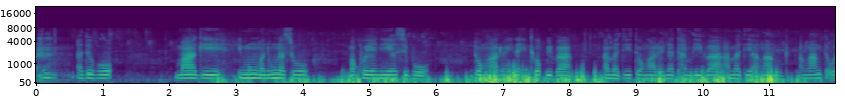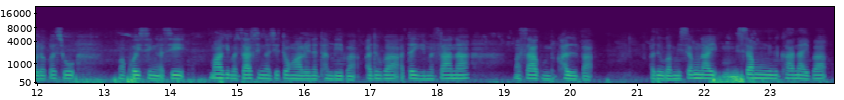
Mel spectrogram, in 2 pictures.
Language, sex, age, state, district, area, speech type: Manipuri, female, 45-60, Manipur, Kakching, rural, spontaneous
